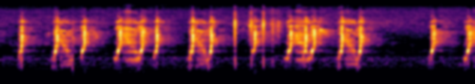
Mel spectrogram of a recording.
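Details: Common quail female sounds, quick harsh chirping notes in close-packed bursts, rattling and broadband, fading into a short quiet stretch before resuming.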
